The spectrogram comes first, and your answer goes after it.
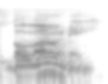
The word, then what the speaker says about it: bologna: But my least favorite one is baloney in the silent G. Bologna.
